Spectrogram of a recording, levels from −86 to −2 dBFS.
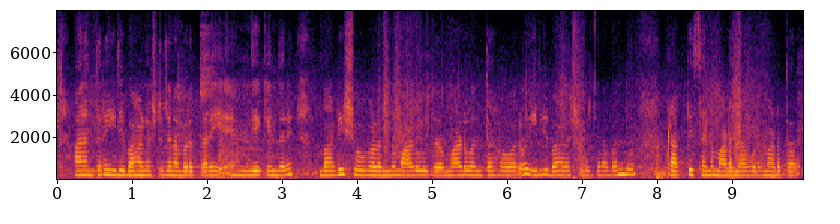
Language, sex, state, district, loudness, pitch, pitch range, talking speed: Kannada, female, Karnataka, Shimoga, -19 LUFS, 205 Hz, 200-210 Hz, 100 wpm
